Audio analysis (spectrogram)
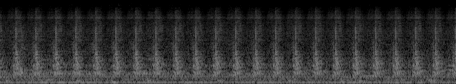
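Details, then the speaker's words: Vintage floppy (Skate Rock) in a Commodore 128D drive: sharp regular ticking about two and a half per second while reading; physically dented disk striking the drive head, hard on the heads. "this skate Rock disc has a physical dent in the disc and you can hear it impacting The Head and the"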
